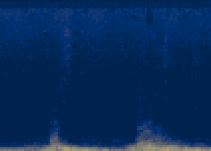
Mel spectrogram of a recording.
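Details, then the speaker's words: Normal elephant heartbeat: two deep, low, muffled thuds about a second apart. Very slow; same four-chamber heart as humans. "And that's what it sounds like. So that is the heart of an elephant."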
